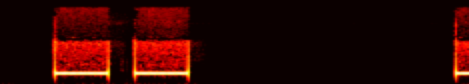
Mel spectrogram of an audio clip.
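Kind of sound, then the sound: signal or alarm, telephone dialing tones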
